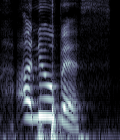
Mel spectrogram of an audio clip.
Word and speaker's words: Anubis: you all can hear that is how you pronounce Anubis are you kidding me see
